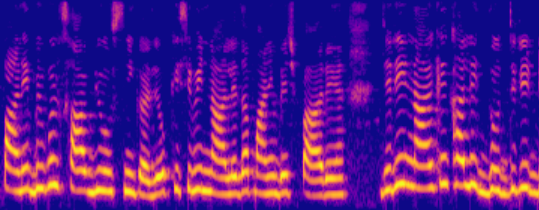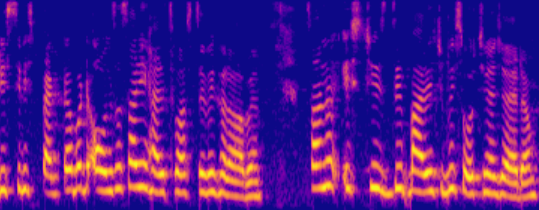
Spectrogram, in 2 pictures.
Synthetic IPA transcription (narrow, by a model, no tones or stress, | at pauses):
paːɽ̃iːbɪlkʊlsaːfjuːznəĩːkəɾd̪eːoːkɪsiːbiːnaːleːd̪aːpaːɽ̃iːbeːt͡ʃpaːɾəeːɦɛ̃ːd͡ʒeːɾiːnaːkɪkʰaːliːd̪ud̪ɾiːɖɪsɾɪspɛːk̚ʈɛːbəʈɔːlsõːsaːɾiːɦɛːlt̪ʰʋaːst̪eːbiːkəɾaːbɦɛːsaːnũːʔɪst͡ʃiːzd̪eːbaːɾeːt͡ʃbʱiːsoːt͡ʃnaːd͡ʒaːeːɡaː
